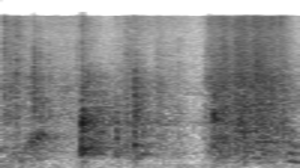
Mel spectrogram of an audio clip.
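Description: Tissue paper and packing rustling and crinkling as it is pulled out of a cardboard box. It comes in uneven bursts, loudest about half a second in and again near the end.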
